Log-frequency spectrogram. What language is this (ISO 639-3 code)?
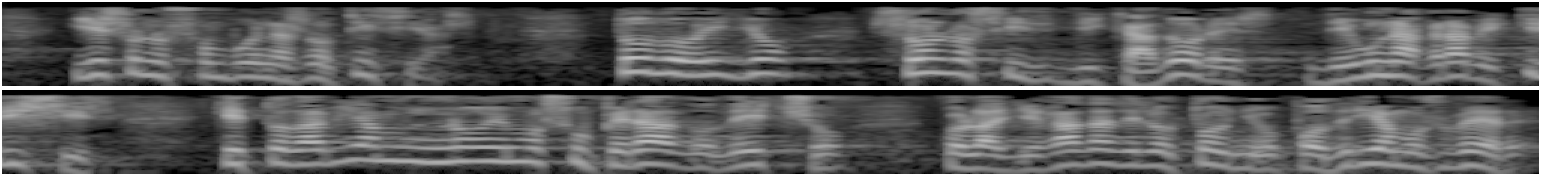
spa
